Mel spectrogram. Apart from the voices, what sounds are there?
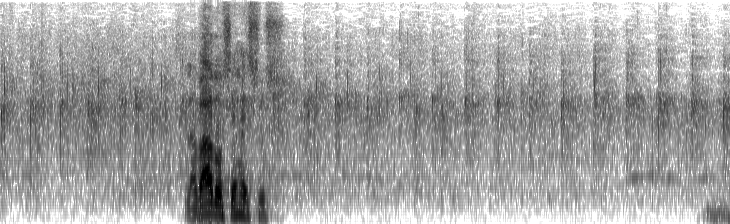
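audience applause in church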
